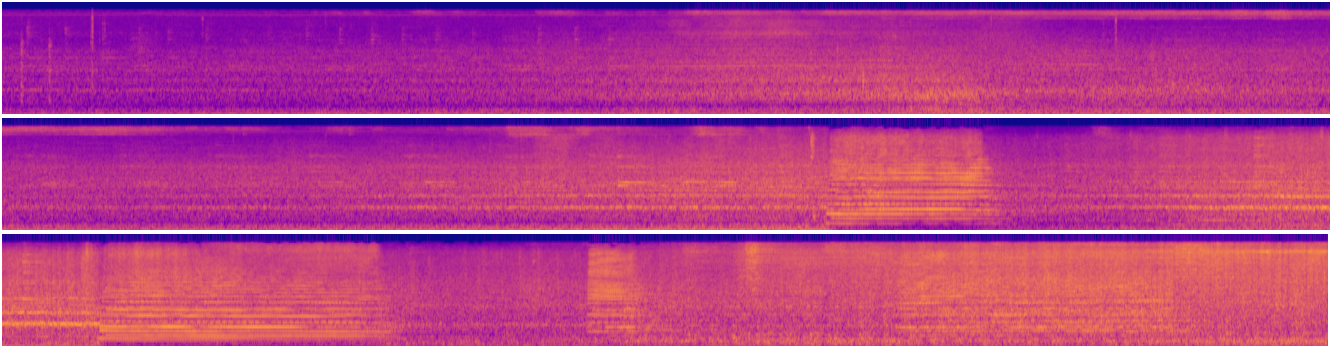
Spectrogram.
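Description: Diesel locomotives of a loaded coal train, led by a Canadian Pacific unit, rumble louder as they approach. The horn sounds three times, a short blast, then a longer one, then a weaker one near the end, sounded for a grade crossing. The wheels clack on the rails as the train passes.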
